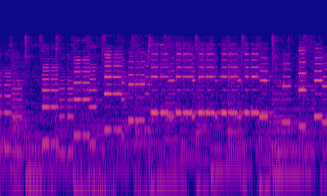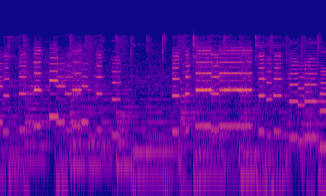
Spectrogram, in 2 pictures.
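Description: Bossa nova jazz with a clarinet playing a fast solo of running notes, with a couple of longer held notes, over guitar and bass accompaniment.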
